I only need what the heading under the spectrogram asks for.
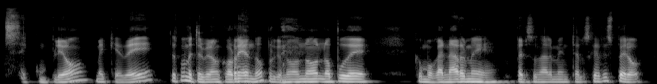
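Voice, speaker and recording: A man with a Mexican Spanish accent, telling personal stories in a relaxed talk and tagging his phrases with "¿no?" and "o sea". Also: medium pitch, normal speed, no room sound. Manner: frequent "¿no?" and "o sea" tags, acts out quoted voices. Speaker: podcast guest. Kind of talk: casual conversational storytelling.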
